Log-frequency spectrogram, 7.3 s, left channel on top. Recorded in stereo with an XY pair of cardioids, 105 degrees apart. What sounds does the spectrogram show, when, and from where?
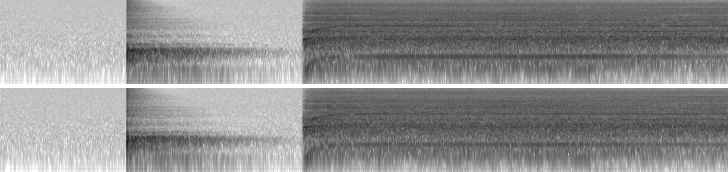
1.3 s a snare drum: 55° right, 2.5 m
3.0 s a hair dryer: straight ahead, 1.1 m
